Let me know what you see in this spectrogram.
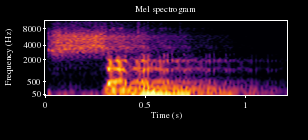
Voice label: "seven", announcer male; Unreal Tournament; ut2004

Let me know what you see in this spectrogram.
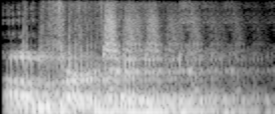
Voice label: "Averted", announcer male; Unreal Tournament; ut2004

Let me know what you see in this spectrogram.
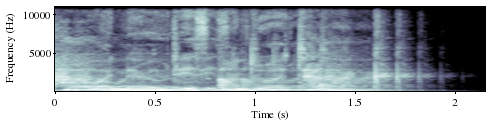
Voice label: PowerNode is under attack, female announcer; Unreal Tournament; ut2004

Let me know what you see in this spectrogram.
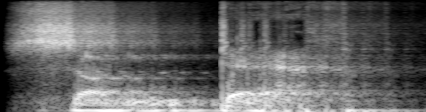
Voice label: sudden death, announcer male; Unreal Tournament; ut2004

